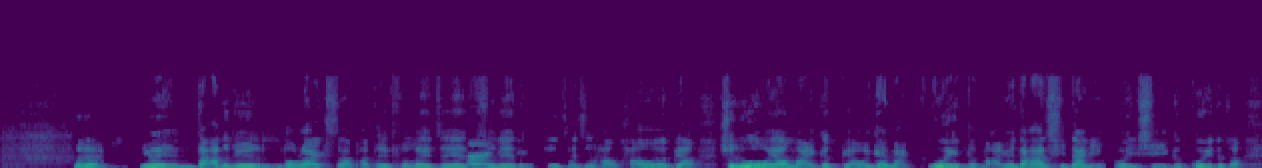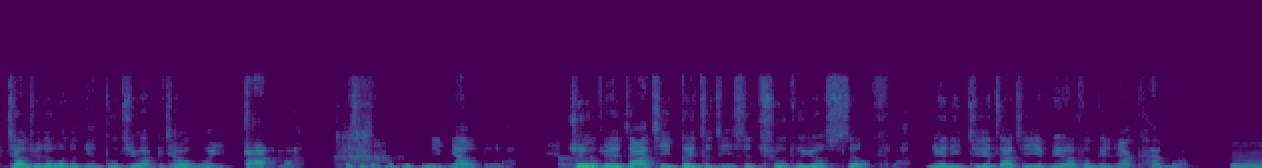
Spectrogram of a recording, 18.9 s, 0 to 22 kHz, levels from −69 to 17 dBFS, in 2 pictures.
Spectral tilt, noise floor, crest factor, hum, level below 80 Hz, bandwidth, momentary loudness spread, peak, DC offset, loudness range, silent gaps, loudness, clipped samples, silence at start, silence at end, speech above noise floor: -6.5 dB/octave; -49 dBFS; 18 dB; none; -70 dBFS; 12.5 kHz; 12 LU; -12 dBFS; under 0.1%; 5 LU; none; -29 LUFS; under 0.1%; 0 s; 0 s; 21 dB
